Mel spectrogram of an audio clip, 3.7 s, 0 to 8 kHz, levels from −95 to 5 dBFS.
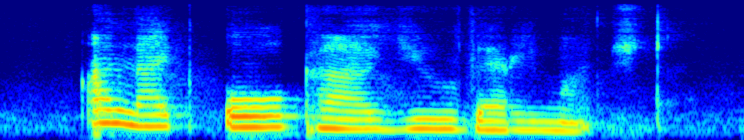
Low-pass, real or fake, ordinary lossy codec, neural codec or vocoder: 7.2 kHz; fake; none; codec, 44.1 kHz, 2.6 kbps, DAC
